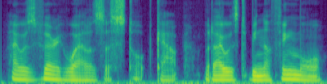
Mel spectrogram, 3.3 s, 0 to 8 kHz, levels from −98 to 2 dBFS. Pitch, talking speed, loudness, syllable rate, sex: 110 Hz, 255 wpm, -16 LUFS, 5.6 syllables/s, male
